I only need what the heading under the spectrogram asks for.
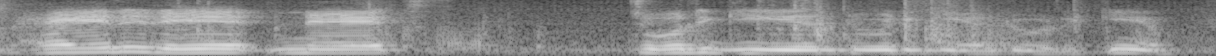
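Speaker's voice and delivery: low, soft, repetitive rejection; dismissive producer. Retold or imitated. Producer turning down a rapper's take, dismissive. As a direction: wave the take away in a low undertone.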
